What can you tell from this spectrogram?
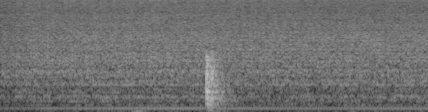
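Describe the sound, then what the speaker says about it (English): Onions sauté in bacon grease in a skillet with a soft, steady sizzle, one brief clack of a utensil near the middle. "Where we have our onions sauteed here in the bacon grease"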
